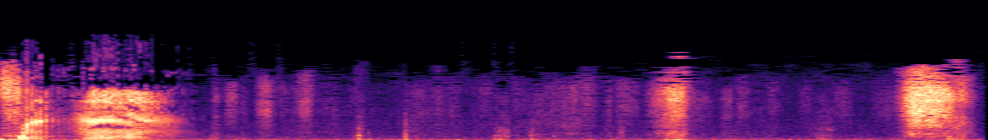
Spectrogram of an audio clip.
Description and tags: DOG SMELLS MY FART
My dog decided to sniff my fresh fart. Her Demise, for sure
dog, sniff, fart, weird, flatulence, flatulation, explosion, poot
